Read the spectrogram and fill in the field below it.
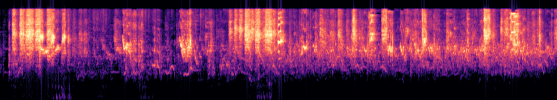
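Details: Two pet budgerigars kept together chatter continuously in dense, scratchy, high-pitched warbling, with squawks and rapid chirps overlapping; a few dull low thumps sound around the first few seconds.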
